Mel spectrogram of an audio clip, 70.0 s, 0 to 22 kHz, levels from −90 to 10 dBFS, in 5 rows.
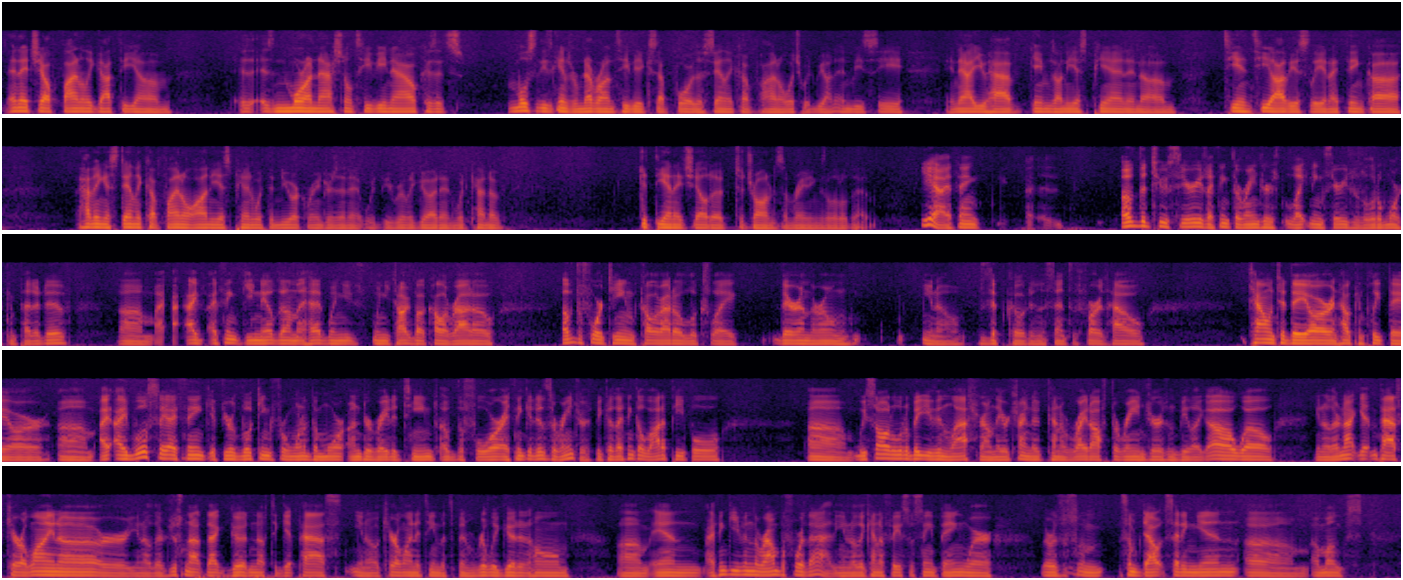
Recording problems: high frequencies cut off; noticeable; nothing above 8 kHz
hiss; faint; throughout; 25 dB below the speech

